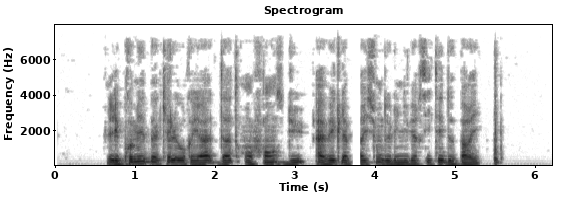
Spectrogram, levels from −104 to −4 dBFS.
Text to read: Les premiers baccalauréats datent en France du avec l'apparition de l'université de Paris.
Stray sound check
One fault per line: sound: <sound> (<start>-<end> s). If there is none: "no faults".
sound: dropout (3.7-3.8 s)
